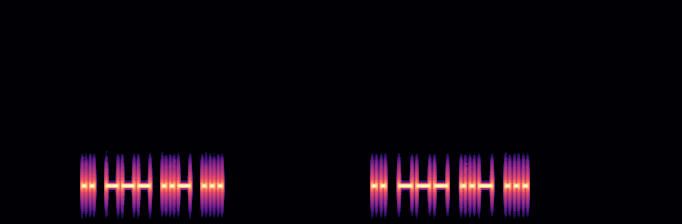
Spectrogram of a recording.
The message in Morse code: IOUS IOUS

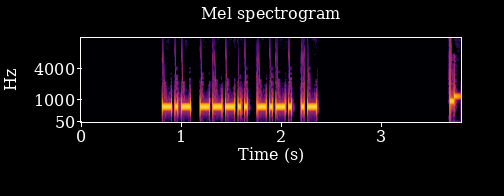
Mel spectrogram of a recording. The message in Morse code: K8CA

